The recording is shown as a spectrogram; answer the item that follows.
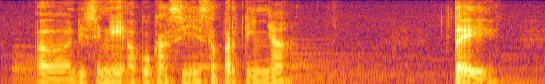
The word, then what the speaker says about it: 得: Tei. Ini bacanya tei, bukan te kalau di kalimat sini.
